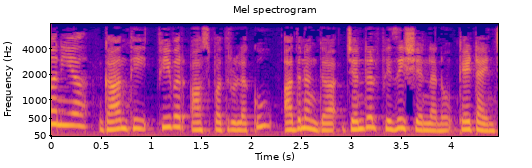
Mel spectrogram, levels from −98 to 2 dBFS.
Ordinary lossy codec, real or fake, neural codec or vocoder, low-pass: none; real; none; 7.2 kHz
